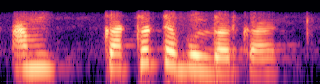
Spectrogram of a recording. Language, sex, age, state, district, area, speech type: Odia, female, 45-60, Odisha, Boudh, rural, conversation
